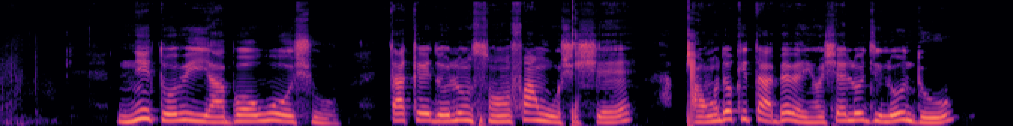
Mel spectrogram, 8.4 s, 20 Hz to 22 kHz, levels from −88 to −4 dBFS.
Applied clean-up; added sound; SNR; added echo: neural mask model Resemble Enhance denoiser.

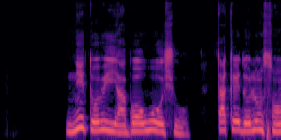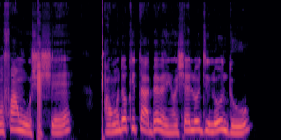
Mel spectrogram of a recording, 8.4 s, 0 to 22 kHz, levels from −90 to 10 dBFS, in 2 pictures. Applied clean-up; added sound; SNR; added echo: neural mask model DeepFilterNet 3.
